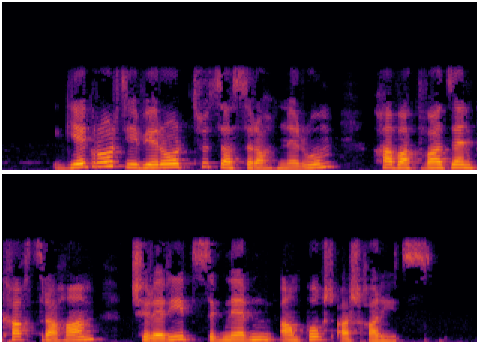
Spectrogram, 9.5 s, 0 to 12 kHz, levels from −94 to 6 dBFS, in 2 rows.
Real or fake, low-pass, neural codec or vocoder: real; 7.2 kHz; none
